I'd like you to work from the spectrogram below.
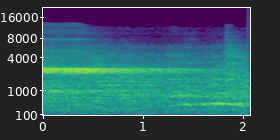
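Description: Referee's whistle at a high school ice hockey game, a sustained shrill tone held for about a second and a half before fading, with rink ambience underneath.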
